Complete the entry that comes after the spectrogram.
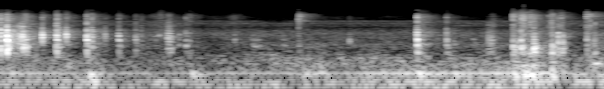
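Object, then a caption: Plastic laptop keyboard keys tapped with fingernails. A black plastic laptop keyboard is typed on with long acrylic nails, with one hand briefly resting near the touchpad. Sharp, bright key clicks and nail taps come in quick bursts with short pauses between them, over a faint steady low hum.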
